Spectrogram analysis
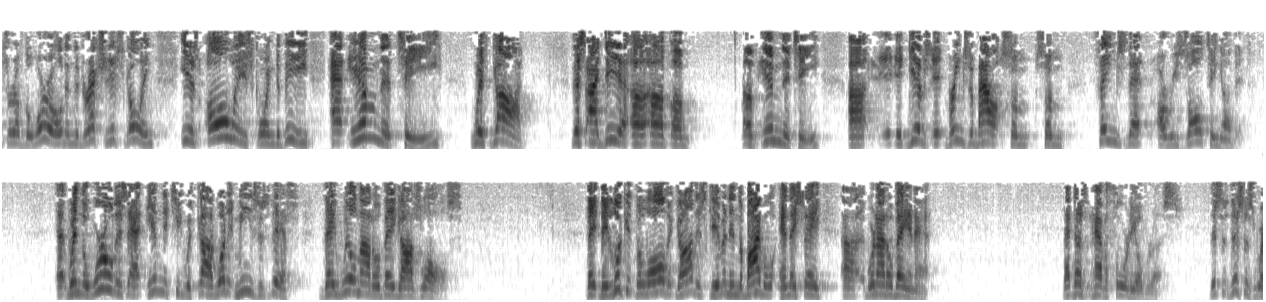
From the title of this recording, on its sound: Ketha Heights Baptist Church ~ Live Broadcast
